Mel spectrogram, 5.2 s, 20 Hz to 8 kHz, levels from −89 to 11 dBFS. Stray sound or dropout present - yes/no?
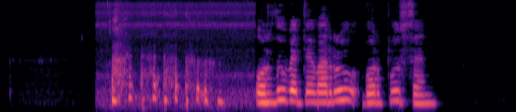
yes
